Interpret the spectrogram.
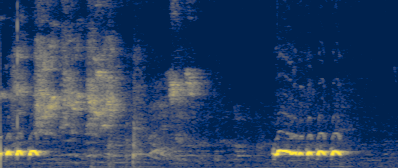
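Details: Zebra dove in continuous song: the tail of one pulsed cooing phrase, then after a pause of about two seconds a full phrase of six or seven quick mellow notes, with faint background chatter.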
